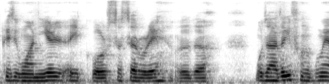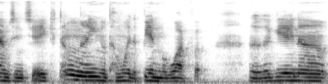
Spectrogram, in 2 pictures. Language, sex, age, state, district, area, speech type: Manipuri, male, 18-30, Manipur, Imphal West, rural, spontaneous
